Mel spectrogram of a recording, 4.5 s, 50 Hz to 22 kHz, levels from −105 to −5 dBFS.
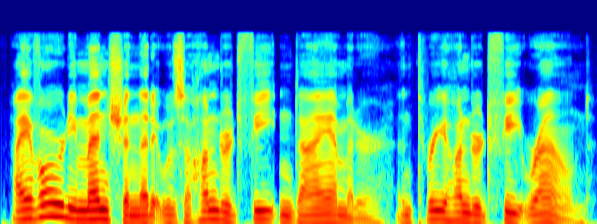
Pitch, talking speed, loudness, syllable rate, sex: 130 Hz, 230 wpm, -18 LUFS, 5.9 syllables/s, male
